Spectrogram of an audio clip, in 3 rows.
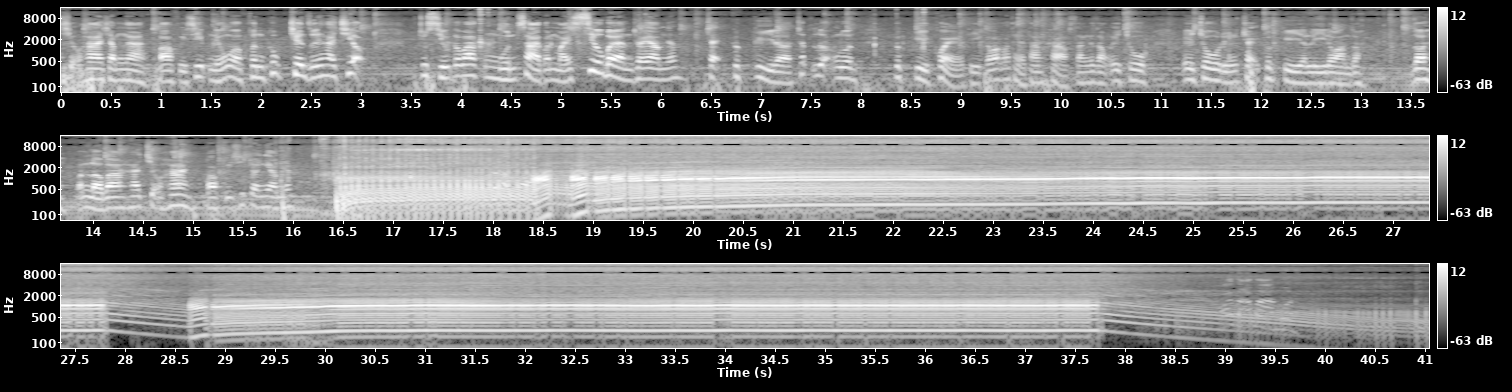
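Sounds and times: chainsaw engine revving high: 15.8s - 41.0s.

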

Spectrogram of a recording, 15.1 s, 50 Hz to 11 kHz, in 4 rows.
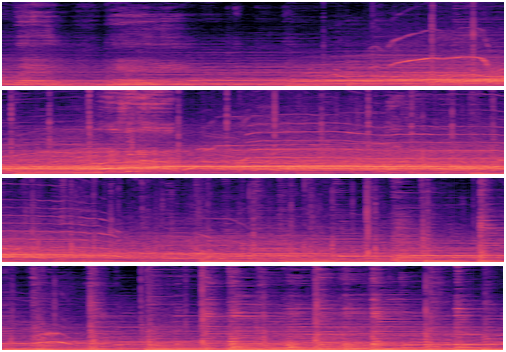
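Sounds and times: live acoustic band: 0.0s - 15.0s
crowd cheering and whooping: 1.4s - 14.6s
whistles: 2.9s - 3.8s.

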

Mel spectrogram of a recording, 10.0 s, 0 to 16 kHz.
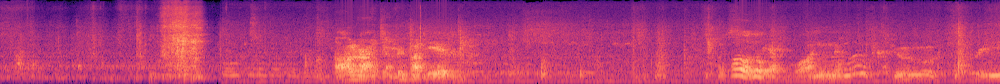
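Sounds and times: faint background noise: 0.0s - 10.0s
short loud hiss: 1.6s - 2.1s.

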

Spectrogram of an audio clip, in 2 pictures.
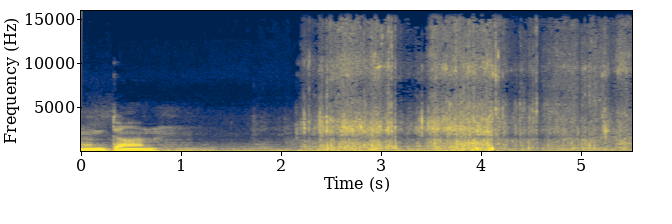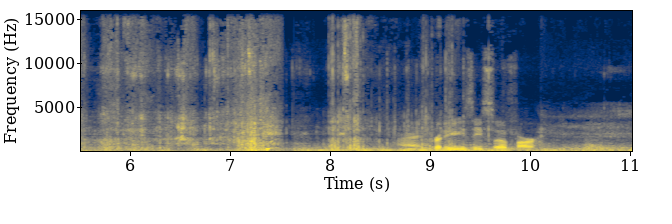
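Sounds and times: plastic wrap crinkling: 2.2s - 9.9s.

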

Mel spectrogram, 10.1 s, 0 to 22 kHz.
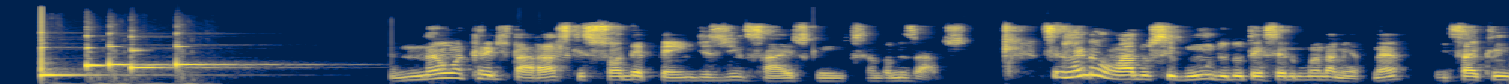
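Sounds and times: logo jingle of struck notes: 0.3s - 1.9s.

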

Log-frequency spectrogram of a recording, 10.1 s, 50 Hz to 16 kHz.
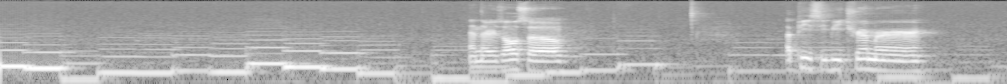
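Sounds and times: synthesizer notes stepping in pitch: 0.0s - 10.0s.

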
